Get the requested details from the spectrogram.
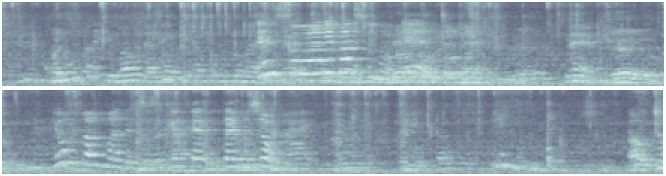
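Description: An electronic keyboard plays.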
